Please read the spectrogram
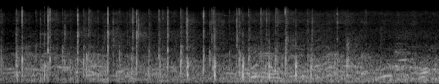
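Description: Scattered audience applause, a sparse run of individual hand claps, over crowd chatter.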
